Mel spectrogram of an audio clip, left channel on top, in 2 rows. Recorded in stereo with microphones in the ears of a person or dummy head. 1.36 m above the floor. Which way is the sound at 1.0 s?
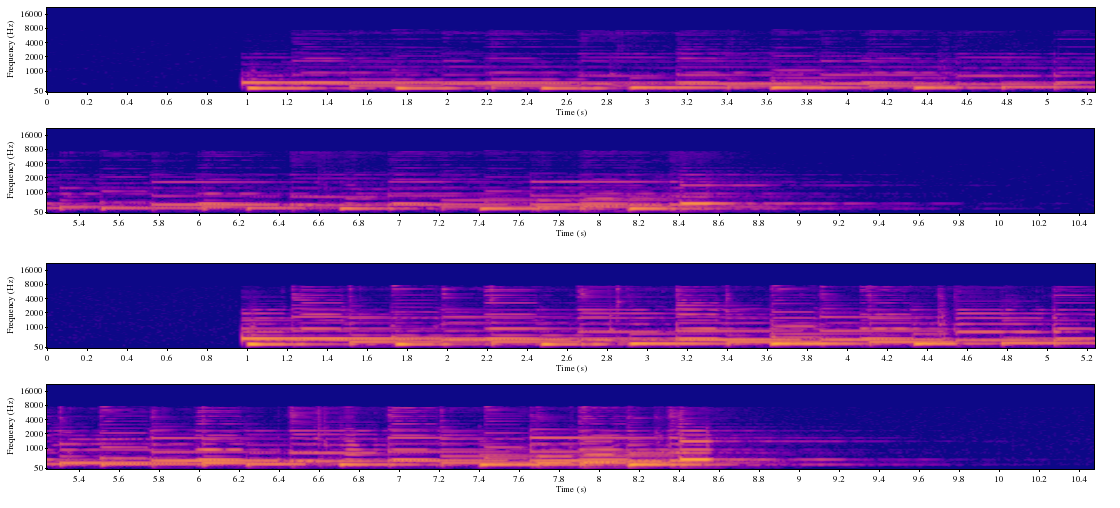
60° right (ahead or behind).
